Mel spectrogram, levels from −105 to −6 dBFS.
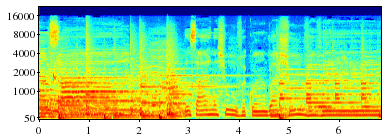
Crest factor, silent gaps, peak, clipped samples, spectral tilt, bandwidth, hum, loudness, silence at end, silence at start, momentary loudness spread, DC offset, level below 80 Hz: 14 dB; none; -4 dBFS; under 0.1%; -5.5 dB/octave; 16 kHz; none; -18 LUFS; 0 s; 0 s; 7 LU; under 0.1%; -28 dBFS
